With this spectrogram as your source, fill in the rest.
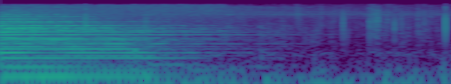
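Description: Music plays from a record and quickly fades out.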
